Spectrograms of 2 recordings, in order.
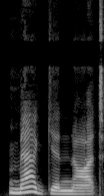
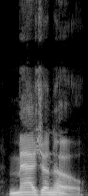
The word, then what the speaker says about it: Maginot: mispronounced my name it's which rhymes with badge uh as in duh and no as in more than you maginot anyway thank you for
